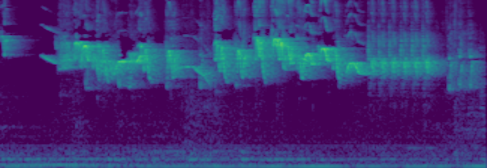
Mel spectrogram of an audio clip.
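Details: Yellow-fronted canary in continuous, rapid, high-pitched song, a tumbling run of chirps, slurred whistles and trills that keeps going for several seconds without a break.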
